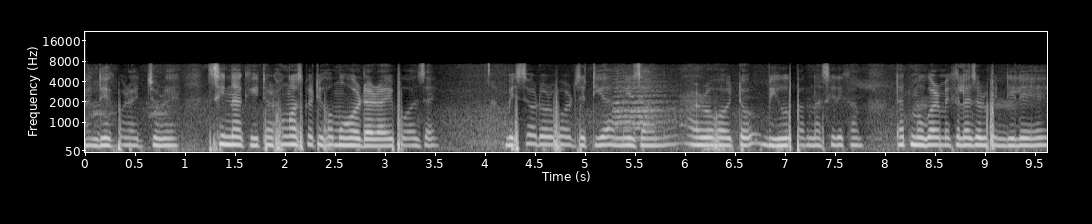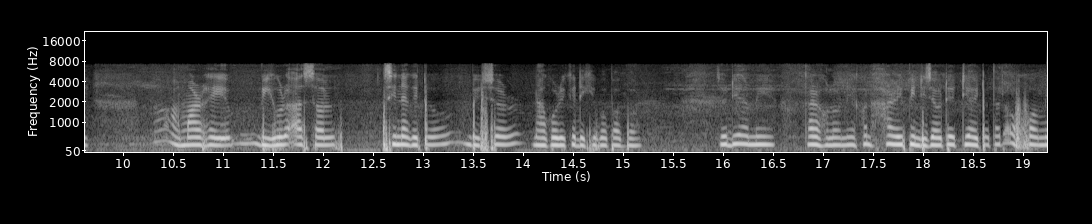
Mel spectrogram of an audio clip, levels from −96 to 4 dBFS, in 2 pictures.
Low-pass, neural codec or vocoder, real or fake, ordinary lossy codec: 7.2 kHz; none; real; none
